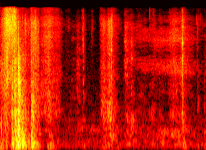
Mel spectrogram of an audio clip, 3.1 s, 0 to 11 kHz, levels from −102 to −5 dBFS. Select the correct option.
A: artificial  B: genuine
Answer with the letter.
B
